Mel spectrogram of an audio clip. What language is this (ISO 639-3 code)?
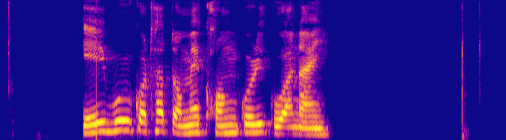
asm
